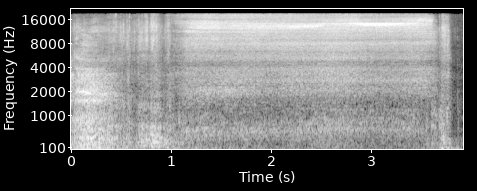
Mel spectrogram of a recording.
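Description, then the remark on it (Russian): A steady hiss of a helium-air gas mixture escaping under pressure, loud, running unbroken for a few seconds with a slight surge at the start and a brief cut-off near the end. “Этой смесью можно спокойно дышать. Вот я сейчас попробую.”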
